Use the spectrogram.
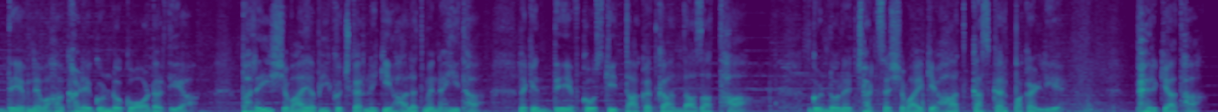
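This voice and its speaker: A man's voice: on the low side, expressive, moderate pace, darkish tone, faint music behind. A man giving dramatic scripted narration as the storyteller of an audio drama.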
